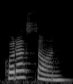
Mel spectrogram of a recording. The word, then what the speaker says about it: corazón: Coração, já falamos. Coração, sílaba tônica no O. Por isso que tem acento, não é que seja coração. Não, é coração, tá?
